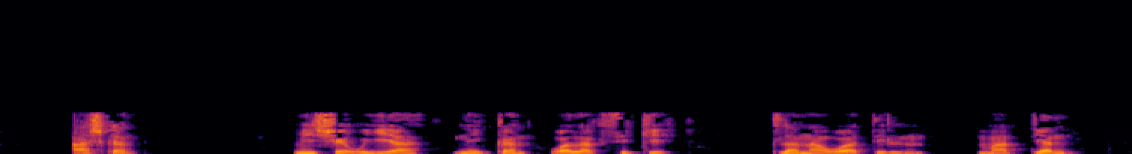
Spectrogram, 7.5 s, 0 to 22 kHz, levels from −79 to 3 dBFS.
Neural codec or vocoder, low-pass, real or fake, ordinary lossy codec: none; 7.2 kHz; real; MP3, 24 kbps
